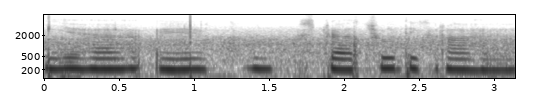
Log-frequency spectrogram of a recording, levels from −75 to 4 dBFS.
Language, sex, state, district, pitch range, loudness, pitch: Hindi, female, Chhattisgarh, Korba, 205-220 Hz, -20 LUFS, 215 Hz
